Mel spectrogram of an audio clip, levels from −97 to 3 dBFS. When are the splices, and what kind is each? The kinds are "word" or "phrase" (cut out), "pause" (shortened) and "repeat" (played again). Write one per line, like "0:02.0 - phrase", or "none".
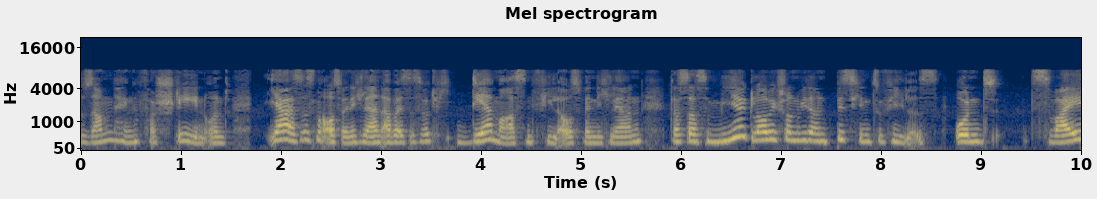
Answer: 0:08.6 - pause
